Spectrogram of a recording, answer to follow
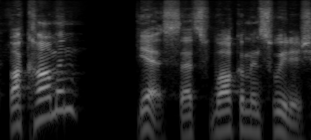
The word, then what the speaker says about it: välkommen: Välkommen. Did I say it right? Välkommen?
